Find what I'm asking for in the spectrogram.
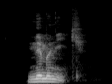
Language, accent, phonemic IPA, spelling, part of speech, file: French, France, /mne.mɔ.nik/, mnémonique, adjective / noun, LL-Q150 (fra)-mnémonique.wav
- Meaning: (adjective) mnemonic (related to mnemonics); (noun) 1. mnemonic 2. mnemonics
